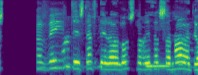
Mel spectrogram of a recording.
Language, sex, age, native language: Icelandic, male, 12, Icelandic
